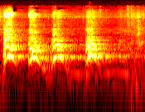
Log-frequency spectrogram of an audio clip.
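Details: Teddy the Silky Terrier barks four times in quick succession, high, sharp and evenly spaced, then trails off into a softer whine.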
